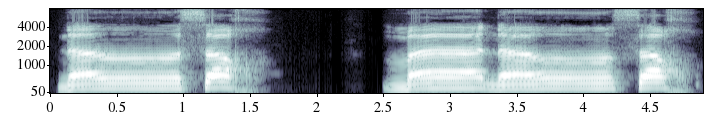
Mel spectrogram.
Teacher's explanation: نون ساکن کے بعد سین ہے، حروف اخفا ہے تو نون ساکن پر غنہ کریں گے، سین میں سیٹی کی آواز پیدا کریں گے، سین کو باریک کریں گے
